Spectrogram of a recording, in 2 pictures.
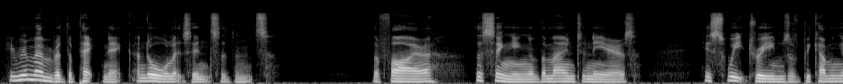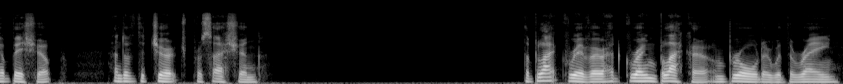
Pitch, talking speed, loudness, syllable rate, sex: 130 Hz, 135 wpm, -18 LUFS, 4.8 syllables/s, male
